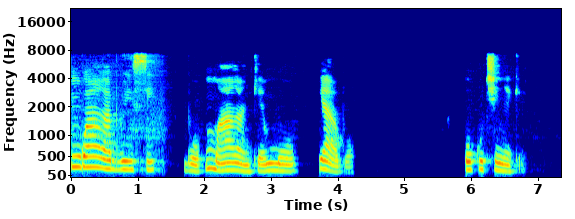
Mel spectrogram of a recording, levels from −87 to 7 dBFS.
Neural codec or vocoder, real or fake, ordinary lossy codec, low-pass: none; real; none; 7.2 kHz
